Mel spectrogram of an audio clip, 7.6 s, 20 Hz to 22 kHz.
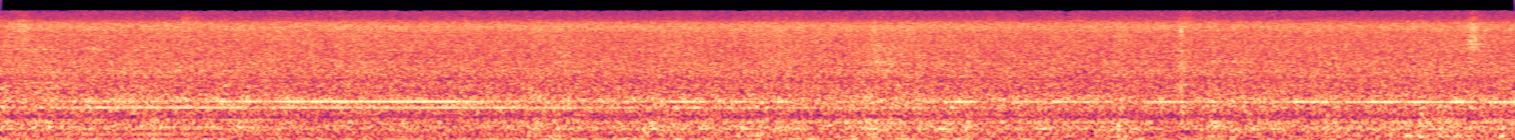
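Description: Interior running sound of a Tobu 10000 series electric commuter train between stations, heard from above the main controller: a steady rumble of wheels on rail with a constant high hum, and the air conditioning running.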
